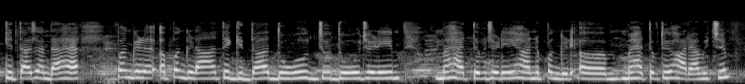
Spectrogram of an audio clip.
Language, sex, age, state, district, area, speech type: Punjabi, female, 18-30, Punjab, Hoshiarpur, rural, spontaneous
